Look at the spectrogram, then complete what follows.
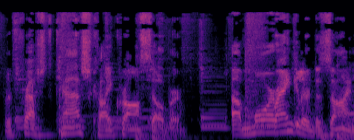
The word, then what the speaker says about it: Qashqai: And for help pronouncing the name, Qashqai sounds like Qashqai.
